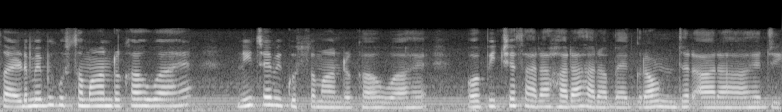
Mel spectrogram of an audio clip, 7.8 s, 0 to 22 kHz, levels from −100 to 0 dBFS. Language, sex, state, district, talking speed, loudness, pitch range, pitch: Hindi, female, Haryana, Rohtak, 200 wpm, -14 LUFS, 180-230 Hz, 200 Hz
